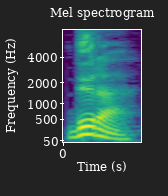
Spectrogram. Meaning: 1. hole 2. backwater, out-of-the-way place
- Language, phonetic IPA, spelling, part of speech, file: Russian, [dɨˈra], дыра, noun, Ru-дыра.ogg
